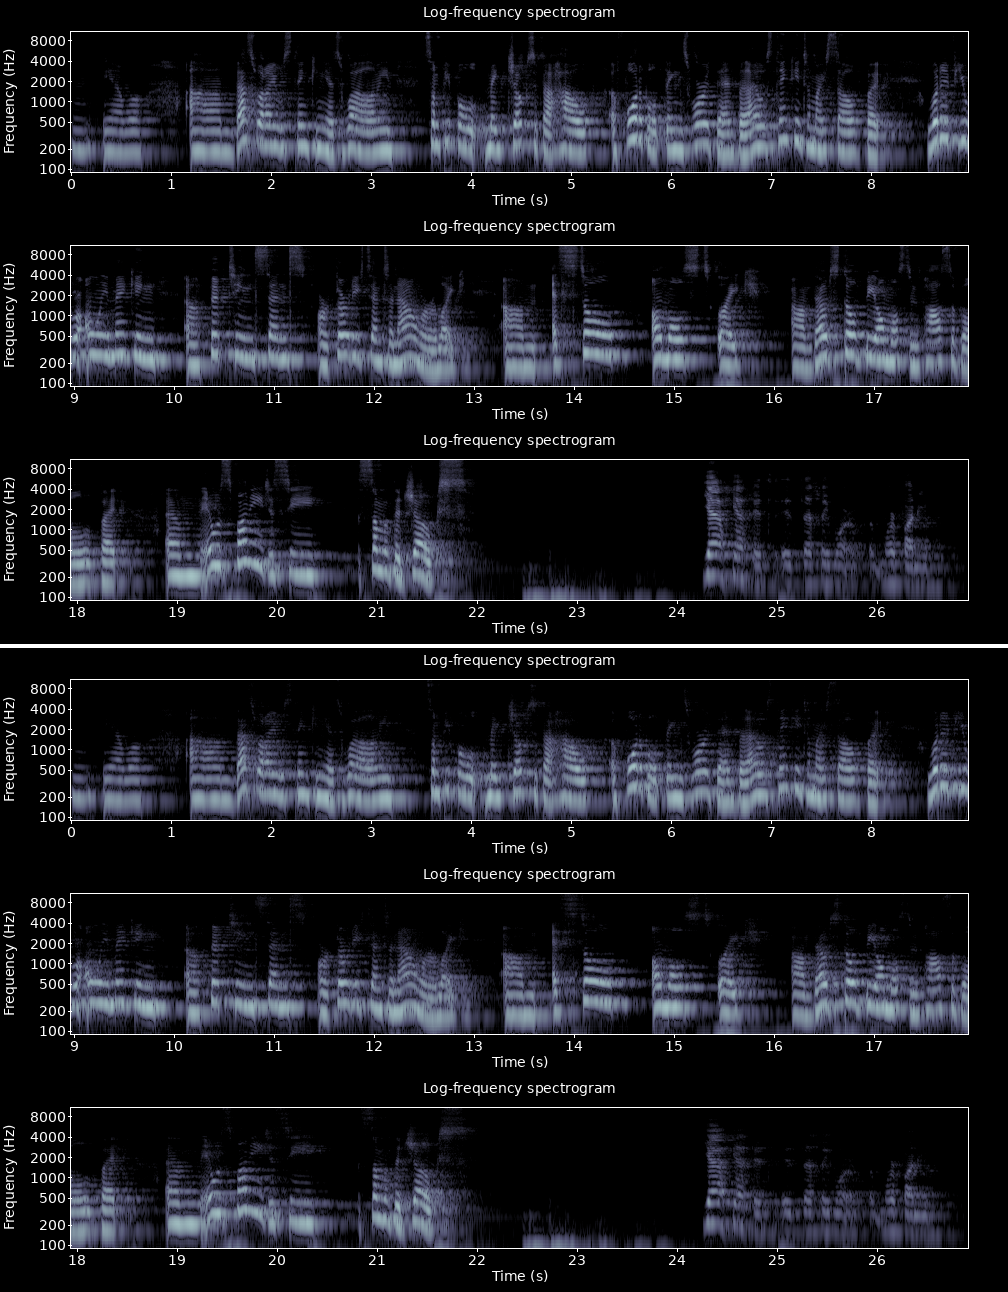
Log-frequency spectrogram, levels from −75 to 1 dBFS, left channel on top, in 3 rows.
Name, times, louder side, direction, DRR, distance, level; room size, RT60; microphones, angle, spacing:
voice 1, 0.0-3.2 3.5-12.9 13.3-14.4 14.8-15.8 16.2-18.4 18.9-20.4 20.8-21.9, left 1 dB, 45° left, 8 dB, 1.7 m, -31 dB
voice 2, 24.3-26.6, left 3 dB, 75° left, 8 dB, 3.4 m, -42 dB
28.0 x 21.5 x 8.9 m, 0.79 s
head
